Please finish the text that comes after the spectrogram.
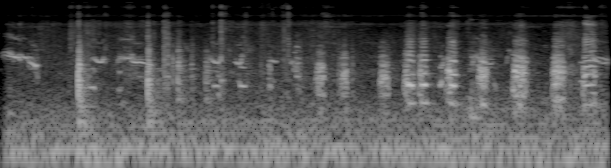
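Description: Several Brahma chickens on a farm clucking and squawking, a run of short overlapping calls close by that grows busier and louder toward the end.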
